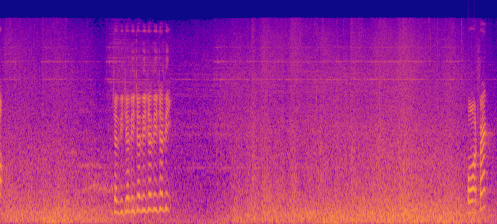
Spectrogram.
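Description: Flames roar and crackle in a burst of fire.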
